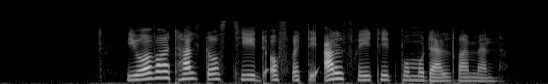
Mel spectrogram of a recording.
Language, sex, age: Norwegian, female, 24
